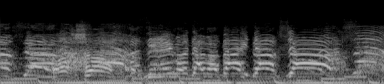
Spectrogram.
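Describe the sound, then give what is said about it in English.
A large crowd shouts and chants together at the March for Israel on the National Mall in Washington, D.C., demanding that hostages be released and denouncing anti-Semitism, many voices rising and falling in loud, rhythmic bursts that carry on without a break. “Large crowds in Washington, D.C. are also demanding that hostages be released and denouncing anti-Semitism.”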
